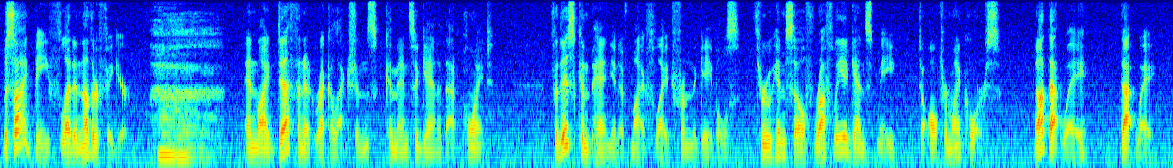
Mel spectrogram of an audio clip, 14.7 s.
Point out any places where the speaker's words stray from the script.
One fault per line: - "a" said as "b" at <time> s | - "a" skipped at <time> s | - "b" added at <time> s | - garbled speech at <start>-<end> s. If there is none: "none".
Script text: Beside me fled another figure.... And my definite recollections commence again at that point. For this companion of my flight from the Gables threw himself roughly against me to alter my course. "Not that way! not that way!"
- "not" skipped at 13.6 s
